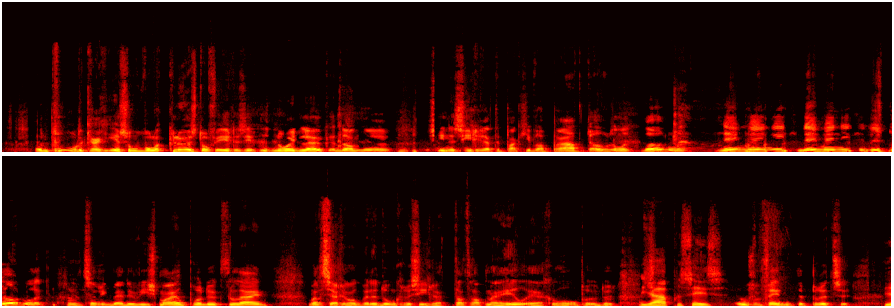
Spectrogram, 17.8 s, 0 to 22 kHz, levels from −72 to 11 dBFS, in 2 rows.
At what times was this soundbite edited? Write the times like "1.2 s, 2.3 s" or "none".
9.5 s, 15.3 s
